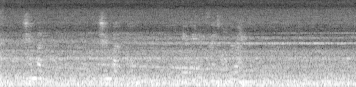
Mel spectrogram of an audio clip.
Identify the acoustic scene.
subway train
